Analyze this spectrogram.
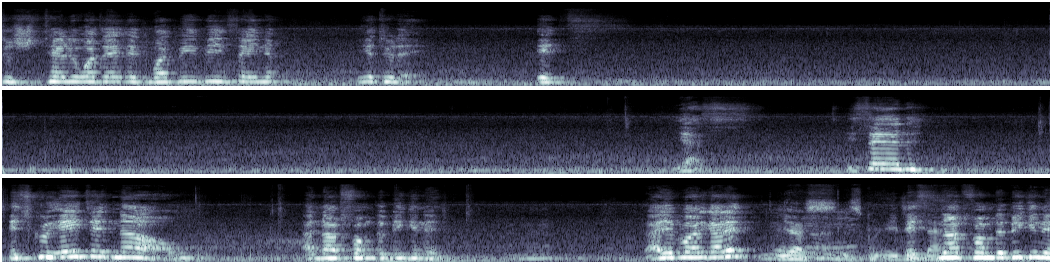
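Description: A man preaches with animation through a microphone in an echoing hall, pausing between phrases.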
